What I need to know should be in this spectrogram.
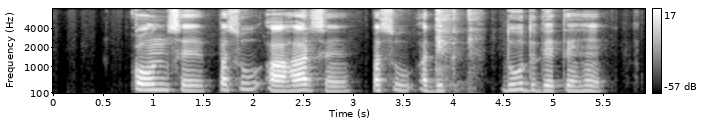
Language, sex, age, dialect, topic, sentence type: Hindi, male, 18-24, Marwari Dhudhari, agriculture, question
